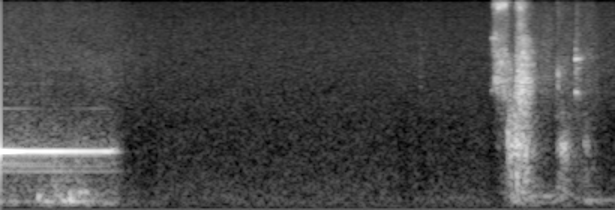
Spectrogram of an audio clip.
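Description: Grand piano chord ringing, cut off abruptly before a second in. Near the end, a brief rustle and a few light clicks of sheet music being turned on the piano's music stand.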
